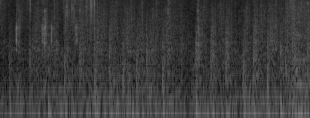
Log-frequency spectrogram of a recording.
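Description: Busy, steady shooting in the video game Deep Rock Galactic, with rapid weapon reports layered over a dense, noisy battle backdrop, fairly constant and without clear pauses.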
